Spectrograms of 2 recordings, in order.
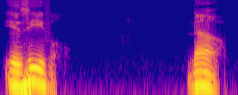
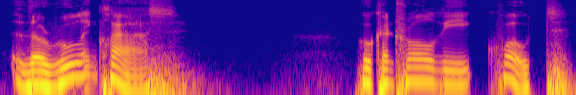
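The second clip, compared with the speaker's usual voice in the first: dictating; slower than usual. Shown as a demonstration. Dictating notes to the class.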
